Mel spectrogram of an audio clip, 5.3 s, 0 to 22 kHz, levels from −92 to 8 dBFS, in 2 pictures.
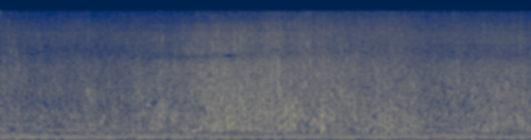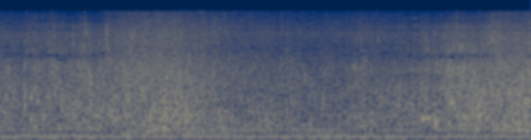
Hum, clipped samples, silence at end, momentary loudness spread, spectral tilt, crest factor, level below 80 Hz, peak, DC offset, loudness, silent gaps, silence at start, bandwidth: none; under 0.1%; 0 s; 9 LU; -2.5 dB/octave; 18 dB; -54 dBFS; -16 dBFS; under 0.1%; -33 LUFS; none; 0 s; 16 kHz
